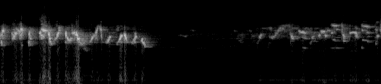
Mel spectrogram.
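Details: Canary delivering fast, bright chirping trills for about one and a half seconds, falling silent briefly, then resuming with a softer, higher warbling phrase.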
